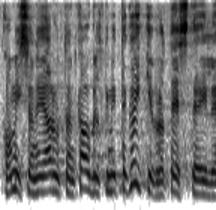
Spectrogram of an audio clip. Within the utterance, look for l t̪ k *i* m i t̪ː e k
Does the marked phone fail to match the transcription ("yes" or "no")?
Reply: no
